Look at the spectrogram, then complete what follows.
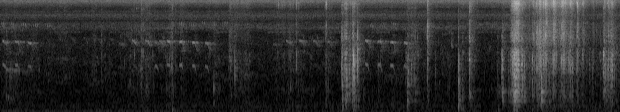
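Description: Oil palm fronds being cut with a long-pole pruning tool: a few sharp crackling, rustling bursts about seven, eight and nine seconds in, then a longer stretch of thrashing, rustling leaflets from about ten seconds in. Faint bird chirps sound in the quiet first half.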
